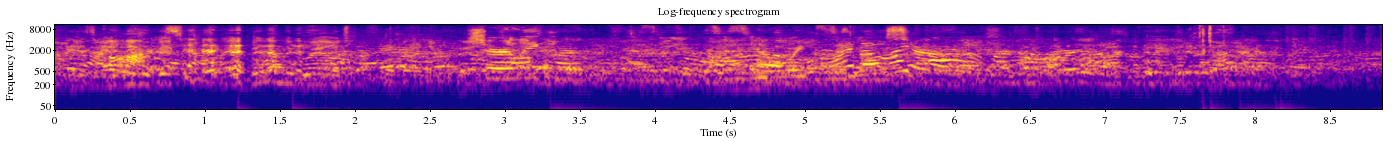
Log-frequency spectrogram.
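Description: A crowd of men and women chatter and laugh nearby outdoors.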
